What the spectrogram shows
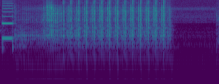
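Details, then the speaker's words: Distar Apple II clone floppy drive (Disk II clone) under repair, with no track zero sensor, head moved off position then powered on. Rapid harsh buzzing knocks, about twelve a second for over a second, then quiet; head banging its end stop. "Now, we don't have track zero sensor. So, if I move that a little bit and we turn it back on, it's going to headbang."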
